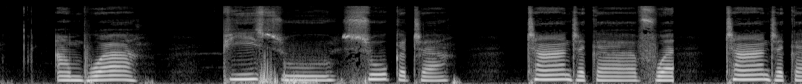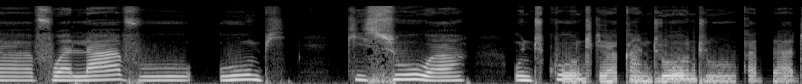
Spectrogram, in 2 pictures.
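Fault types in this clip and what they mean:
Stream segment repeated: from 6.72 to 8.70 s, a stretch of about 1.98 s of speech plays a second time. The player fetched or queued the same chunk of the stream twice, so the programme jumps back with a small blip and repeats itself.
Robotic sound from repeated short buffers: from 13.65 s to the end, the speech becomes a rigid metallic buzz fixed at 134 Hz, which fits a block of about 7.5 ms being replayed. Most of the time is likely filled this way because fresh audio arrives too slowly.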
